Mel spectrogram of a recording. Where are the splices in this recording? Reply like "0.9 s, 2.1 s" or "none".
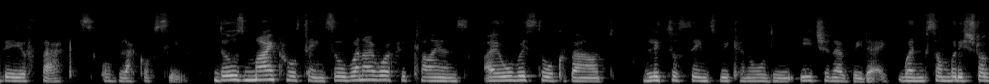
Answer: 1.9 s, 4.7 s, 8.9 s

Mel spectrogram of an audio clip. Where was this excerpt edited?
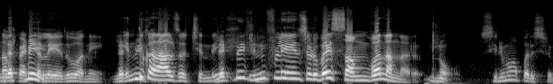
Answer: none

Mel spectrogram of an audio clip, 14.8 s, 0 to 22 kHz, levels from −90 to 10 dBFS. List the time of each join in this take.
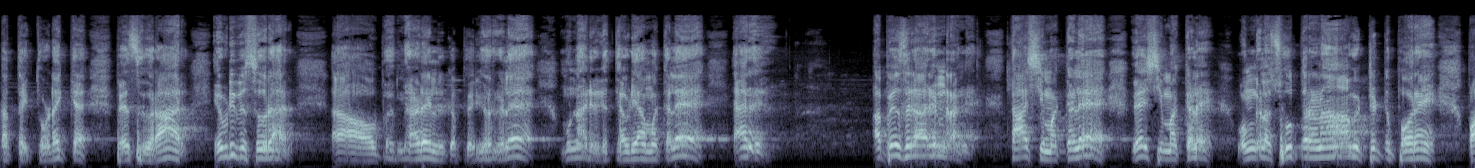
none

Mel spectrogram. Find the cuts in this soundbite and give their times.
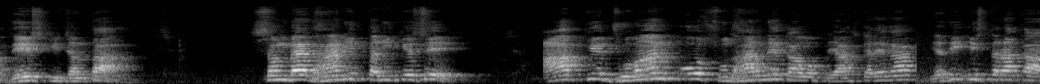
9.3 s

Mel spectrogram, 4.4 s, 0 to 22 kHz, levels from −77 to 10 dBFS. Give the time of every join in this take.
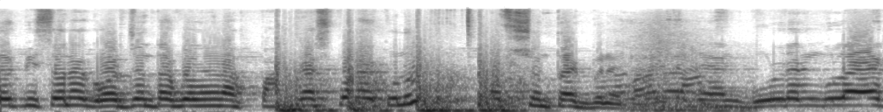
3.3 s

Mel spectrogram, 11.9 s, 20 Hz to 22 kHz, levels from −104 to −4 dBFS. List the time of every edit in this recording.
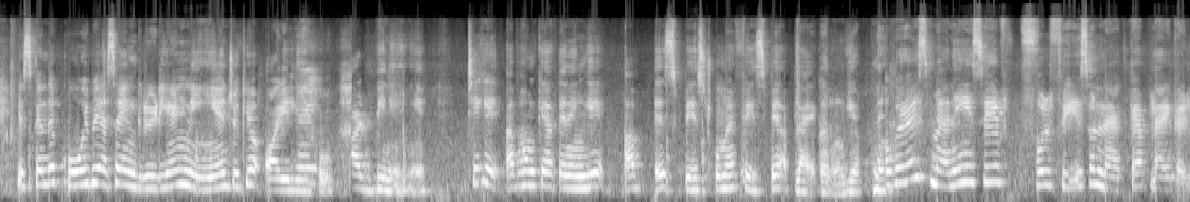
3.4 s

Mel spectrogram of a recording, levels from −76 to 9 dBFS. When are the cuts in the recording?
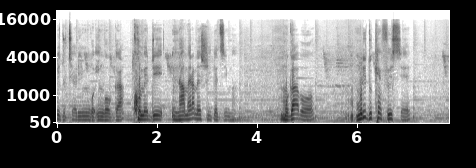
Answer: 1.4 s

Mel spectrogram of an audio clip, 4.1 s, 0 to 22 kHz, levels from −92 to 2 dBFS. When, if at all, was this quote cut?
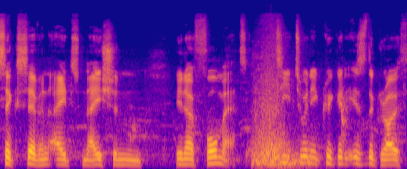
2.7 s

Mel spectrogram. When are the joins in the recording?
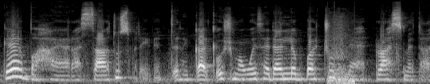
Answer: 3.2 s

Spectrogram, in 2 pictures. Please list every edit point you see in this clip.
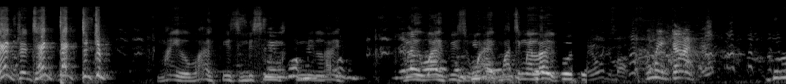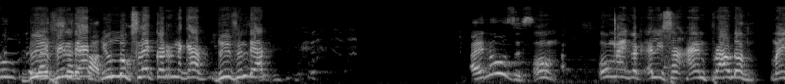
5.9 s

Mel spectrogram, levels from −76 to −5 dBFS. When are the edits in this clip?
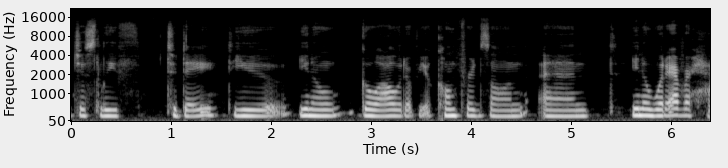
1.6 s

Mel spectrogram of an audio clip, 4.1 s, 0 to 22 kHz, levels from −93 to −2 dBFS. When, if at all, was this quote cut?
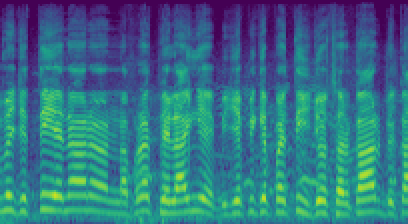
none

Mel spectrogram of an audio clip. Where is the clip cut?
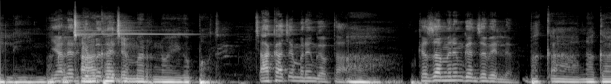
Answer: none

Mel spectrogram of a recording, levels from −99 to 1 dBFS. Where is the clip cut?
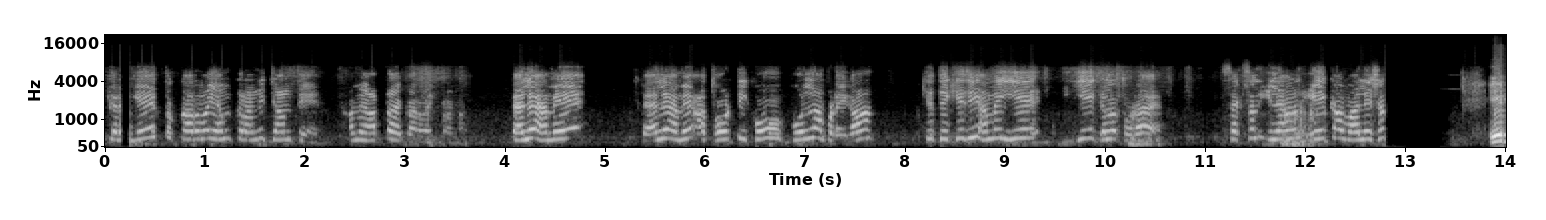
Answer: none

